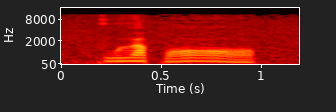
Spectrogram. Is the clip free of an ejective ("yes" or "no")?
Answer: yes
